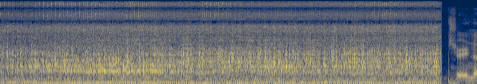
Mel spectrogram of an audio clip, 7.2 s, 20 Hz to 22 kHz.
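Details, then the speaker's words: 2014 Ford Mustang 3.7 V6 (S197), about 170,000 miles, idling with a light rough knock and faint grinding from the front pulley area; original water pump failing, a known S197 issue, replaced with the new-design pump. "I saw that the one of the pulce was making noise so these uh s197s are known for the water pump um to fail"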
